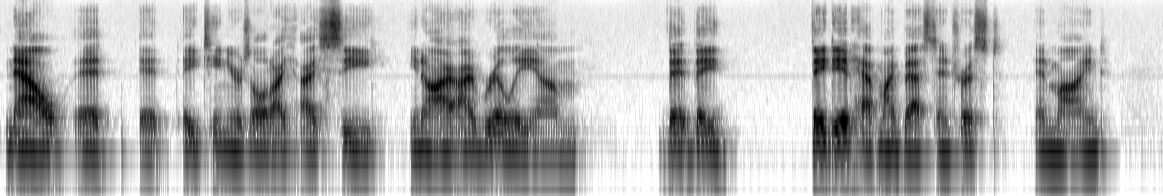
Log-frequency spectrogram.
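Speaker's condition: No condition

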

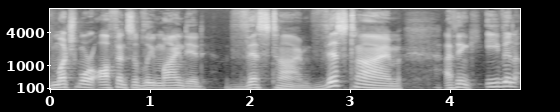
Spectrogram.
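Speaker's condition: No condition

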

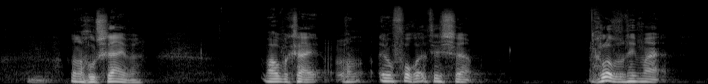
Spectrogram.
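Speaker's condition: Parkinson's disease; speaks with difficulty, half purely Parkinson motor problem, emotional tearfulness partly from disease

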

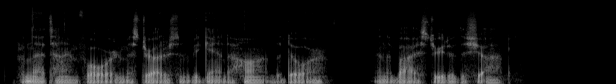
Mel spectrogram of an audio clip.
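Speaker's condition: No condition

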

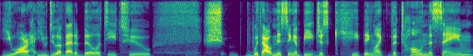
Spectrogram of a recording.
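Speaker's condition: Stutter; years of speech therapy with teacher Naomi including during quarantine, TMJ; ongoing speech therapy with Naomi linking emotions and speech; known words sometimes not coming out, worse under pressure or attention, shoulder and jaw tension; prolonged sounds

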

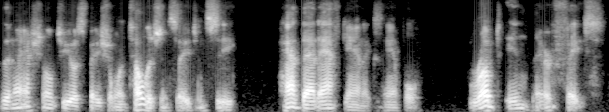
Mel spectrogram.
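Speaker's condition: No condition

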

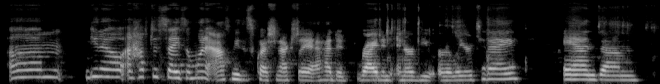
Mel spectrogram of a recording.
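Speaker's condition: No condition

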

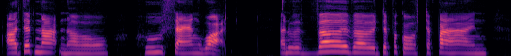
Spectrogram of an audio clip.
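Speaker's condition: Profound deafness; feedback over hearing aids

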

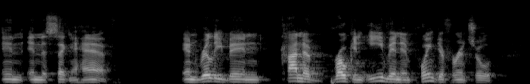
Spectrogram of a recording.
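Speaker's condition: No condition

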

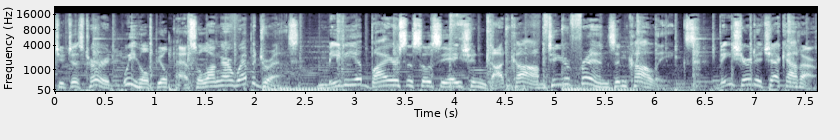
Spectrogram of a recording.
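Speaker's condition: No condition

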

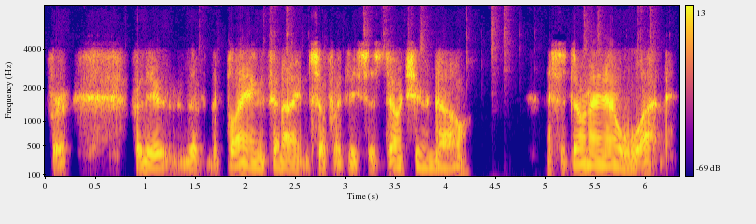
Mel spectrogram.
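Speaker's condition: Parkinson's; past cancer

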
